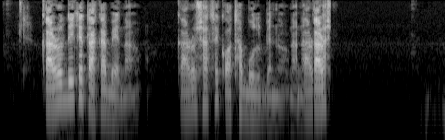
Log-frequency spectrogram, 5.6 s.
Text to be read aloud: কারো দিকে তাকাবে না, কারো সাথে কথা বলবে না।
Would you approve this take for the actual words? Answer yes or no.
no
